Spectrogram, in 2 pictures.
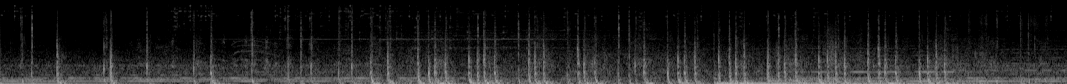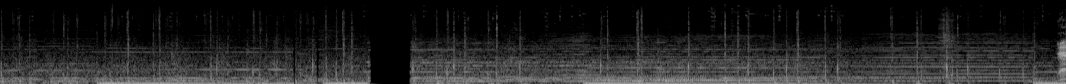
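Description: Hooves of Roach, a horse in The Witcher 3 game, clopping at a steady gallop with rhythmic thuds over game music, loud throughout and breaking off briefly midway.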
